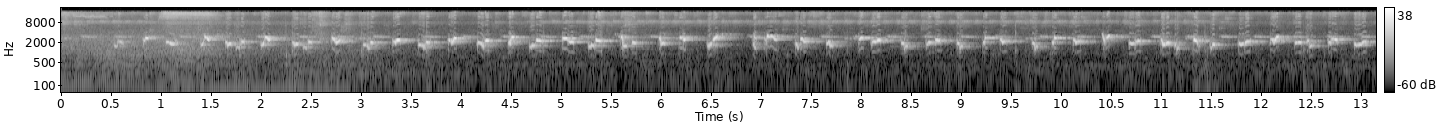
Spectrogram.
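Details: Sooty-headed bulbul song used as a lure to provoke other bulbuls: a long, steady run of bright, chattering two-note phrases, each dropping in pitch, repeated about three to four times per second with little pause.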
